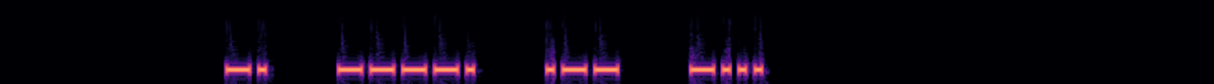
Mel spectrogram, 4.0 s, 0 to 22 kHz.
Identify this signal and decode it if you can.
Morse code, heard as a keyed tone, about 46 wpm, spaced as for 25 wpm, 690 Hz. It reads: N9WB
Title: USA Call Signs - 4 Characters - 3x Character Spacing - 45wpm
